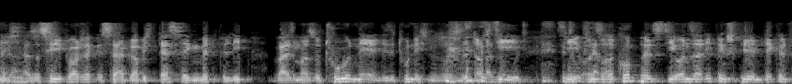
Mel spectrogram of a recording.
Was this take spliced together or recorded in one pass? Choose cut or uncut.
cut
